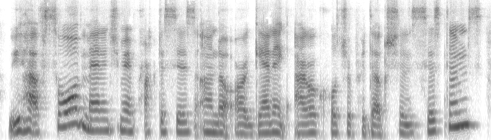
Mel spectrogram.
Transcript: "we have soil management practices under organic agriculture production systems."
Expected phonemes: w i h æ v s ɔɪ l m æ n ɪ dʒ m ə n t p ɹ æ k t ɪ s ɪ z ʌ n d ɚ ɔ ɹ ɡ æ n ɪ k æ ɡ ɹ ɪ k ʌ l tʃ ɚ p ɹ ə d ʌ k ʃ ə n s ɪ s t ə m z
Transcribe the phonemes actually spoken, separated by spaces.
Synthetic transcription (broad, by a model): w i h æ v s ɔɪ l m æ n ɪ dʒ m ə n p ɹ æ k t ɪ s ɪ z ʌ n d ɚ ɔ ɹ ɡ æ n ɪ k æ ɡ ɹ ɪ k ʌ l tʃ ɚ p ɹ ə d ʌ k ʃ ə n s ɪ s t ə m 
